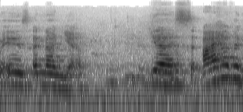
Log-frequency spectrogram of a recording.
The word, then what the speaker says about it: Ananya: Again, my name is Ananya. Yes, I have a name that is easy to mispronounce, and as you can imagine, I've been in many situations similar to the one at Pyro's.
